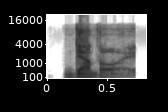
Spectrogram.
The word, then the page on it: doughboy: British English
